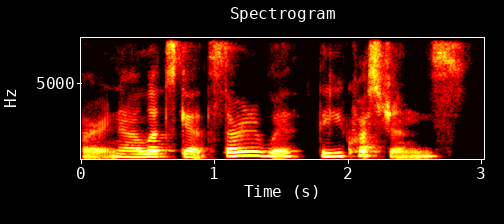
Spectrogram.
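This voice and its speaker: A woman's voice: a little high, a little slow, vocal fry, darkish tone. A young woman hosting a student-run science webinar on a video call, introducing the organization and reading out questions. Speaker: webinar host.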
